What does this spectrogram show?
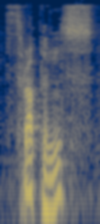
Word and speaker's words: threepence: then a coin worth 3 pence, but normally pronounced threepence, or also threepenny bit, the penny, the halfpenny,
